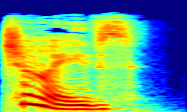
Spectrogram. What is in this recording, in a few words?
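"chives", English, British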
